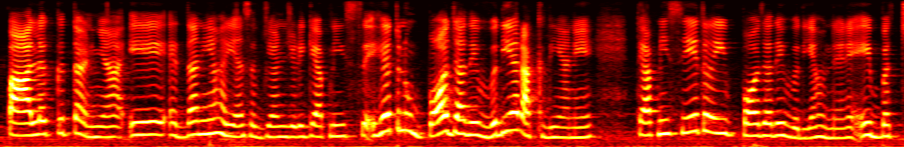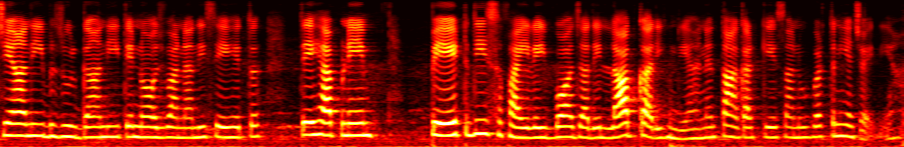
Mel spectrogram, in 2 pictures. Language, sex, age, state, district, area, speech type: Punjabi, female, 18-30, Punjab, Mohali, rural, spontaneous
